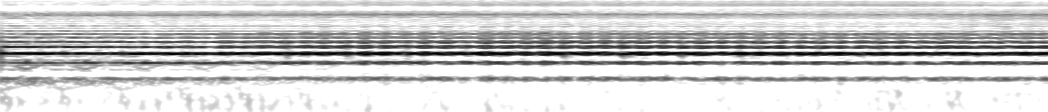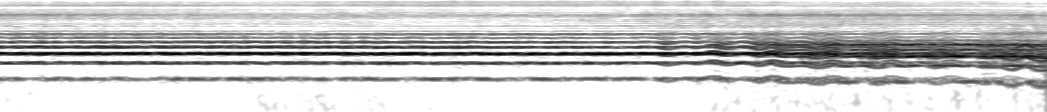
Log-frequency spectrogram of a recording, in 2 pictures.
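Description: Male naat reciter holding one long sung note, unaccompanied and steady with a slight vibrato, then wavering and sliding down in pitch near the end.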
